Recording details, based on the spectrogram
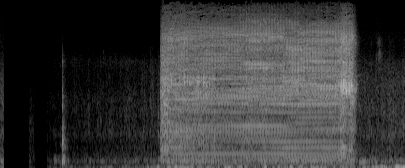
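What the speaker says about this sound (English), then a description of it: "a Braun battery toothbrush." A Braun battery-powered electric toothbrush buzzes steadily for about four seconds at close range after a brief click, then switches off, with no voices.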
